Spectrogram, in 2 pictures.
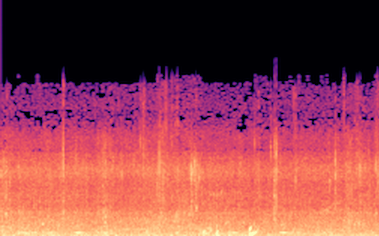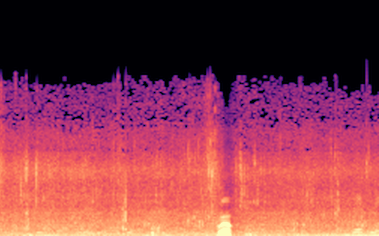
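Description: Kayak being paddled: water splashing and dripping from the paddle blades and lapping at the hull, a steady wash with small ticks of drips. Wind rumbles on the microphone near the end.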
